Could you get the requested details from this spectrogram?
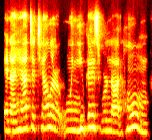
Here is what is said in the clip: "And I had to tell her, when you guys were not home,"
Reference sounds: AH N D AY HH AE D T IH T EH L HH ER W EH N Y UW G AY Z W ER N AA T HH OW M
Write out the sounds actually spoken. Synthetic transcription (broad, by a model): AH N AY HH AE D T IH T EH L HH ER W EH N Y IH G AY Z W ER N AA T HH OW M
